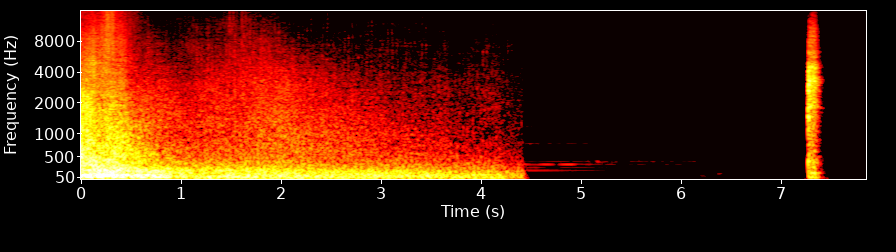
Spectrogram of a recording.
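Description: The Incendio fire spell igniting dry vines in Hogwarts Legacy: a loud whooshing, crackling burst that slowly fades over several seconds, then silence and a short sharp pop.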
